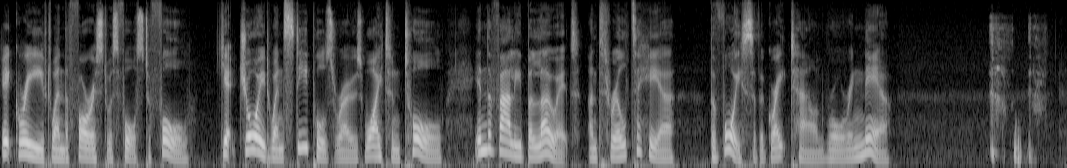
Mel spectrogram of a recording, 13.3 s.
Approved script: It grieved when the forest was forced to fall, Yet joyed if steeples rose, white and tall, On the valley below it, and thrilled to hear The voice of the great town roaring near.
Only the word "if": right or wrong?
wrong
